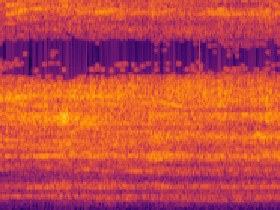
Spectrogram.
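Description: Animated film soundtrack playing from a screen: a steady, hissy wash of sound, strongest in the upper range, with no clear voice or tune.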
